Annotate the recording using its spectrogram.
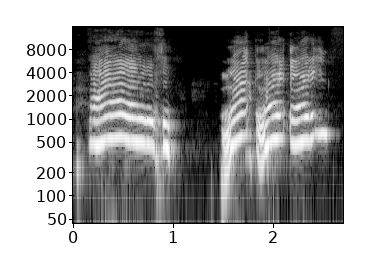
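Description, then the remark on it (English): A voice imitates a seagull with high, wavering squawks: one drawn-out cry, a short pause, then a quick burst of three rising-and-falling calls, loud. “Is that is that seagull enough?”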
